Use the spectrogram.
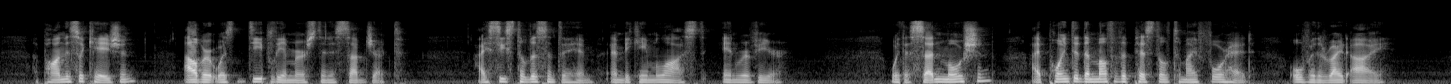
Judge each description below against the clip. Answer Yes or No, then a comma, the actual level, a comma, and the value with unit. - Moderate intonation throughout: Yes, average, 3.3 semitones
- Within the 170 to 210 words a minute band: No, average, 160 wpm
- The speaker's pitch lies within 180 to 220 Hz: No, low, 110 Hz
